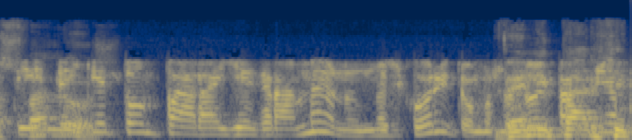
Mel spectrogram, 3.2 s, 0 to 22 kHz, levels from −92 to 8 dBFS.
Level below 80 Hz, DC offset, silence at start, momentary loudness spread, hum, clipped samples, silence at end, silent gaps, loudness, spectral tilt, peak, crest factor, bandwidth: -50 dBFS; under 0.1%; 0 s; 6 LU; none; under 0.1%; 0 s; none; -17 LUFS; -5 dB/octave; 0 dBFS; 16 dB; 12 kHz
